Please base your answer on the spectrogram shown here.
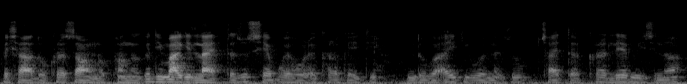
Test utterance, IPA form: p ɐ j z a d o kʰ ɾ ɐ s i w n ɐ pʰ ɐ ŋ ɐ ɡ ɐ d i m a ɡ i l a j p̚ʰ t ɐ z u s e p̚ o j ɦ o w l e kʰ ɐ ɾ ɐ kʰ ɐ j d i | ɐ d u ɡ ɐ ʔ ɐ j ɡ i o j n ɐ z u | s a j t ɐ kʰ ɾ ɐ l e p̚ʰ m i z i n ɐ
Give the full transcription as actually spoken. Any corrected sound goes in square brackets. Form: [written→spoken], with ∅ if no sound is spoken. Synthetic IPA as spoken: p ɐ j [z→s] a d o kʰ ɾ ɐ s [i→a] w n ɐ pʰ ɐ ŋ ɐ ɡ ɐ d i m a ɡ i l a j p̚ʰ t ɐ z u s e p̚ o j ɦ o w [l→ɾ] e kʰ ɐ ɾ ɐ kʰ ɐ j d i | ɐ d u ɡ ɐ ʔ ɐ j ɡ i o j n ɐ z u | s a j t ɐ kʰ ɾ ɐ l e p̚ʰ m i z i n ɐ

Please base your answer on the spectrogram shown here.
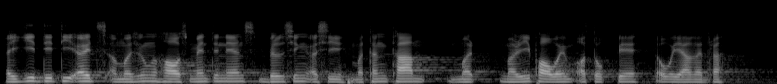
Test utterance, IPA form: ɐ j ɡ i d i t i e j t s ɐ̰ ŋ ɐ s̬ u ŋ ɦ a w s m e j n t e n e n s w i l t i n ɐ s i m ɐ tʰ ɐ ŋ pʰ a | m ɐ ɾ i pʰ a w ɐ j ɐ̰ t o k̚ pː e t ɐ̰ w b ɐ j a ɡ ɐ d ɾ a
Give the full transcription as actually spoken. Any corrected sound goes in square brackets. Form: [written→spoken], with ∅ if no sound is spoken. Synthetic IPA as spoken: ɐ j ɡ i d i t i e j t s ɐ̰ [ŋ→m] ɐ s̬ u ŋ ɦ a w s m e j n t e n e n s [w→b] i l [t→s] i [n→ŋ] ɐ s i m ɐ tʰ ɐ ŋ [pʰ→tʰ] a | m ɐ ɾ i pʰ a w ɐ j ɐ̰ t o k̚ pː e t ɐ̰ w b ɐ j a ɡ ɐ d ɾ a

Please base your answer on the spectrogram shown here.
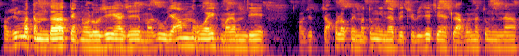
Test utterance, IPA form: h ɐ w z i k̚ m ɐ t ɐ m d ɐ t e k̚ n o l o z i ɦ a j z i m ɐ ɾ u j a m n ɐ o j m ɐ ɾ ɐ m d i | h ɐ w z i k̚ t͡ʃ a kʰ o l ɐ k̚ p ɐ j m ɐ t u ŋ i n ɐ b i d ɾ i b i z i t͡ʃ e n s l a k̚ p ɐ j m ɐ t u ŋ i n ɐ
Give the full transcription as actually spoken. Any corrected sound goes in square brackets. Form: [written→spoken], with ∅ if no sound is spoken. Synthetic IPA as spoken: h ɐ w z i k̚ m ɐ t ɐ m d ɐ t e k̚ n o l o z i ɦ a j z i m ɐ ɾ u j a m n ɐ o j m ɐ ɾ ɐ m d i | h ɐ w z i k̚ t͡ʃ a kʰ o l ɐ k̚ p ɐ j m ɐ t u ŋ i n ɐ b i [d→t] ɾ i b i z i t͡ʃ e n s l a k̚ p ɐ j m ɐ t u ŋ i n ɐ

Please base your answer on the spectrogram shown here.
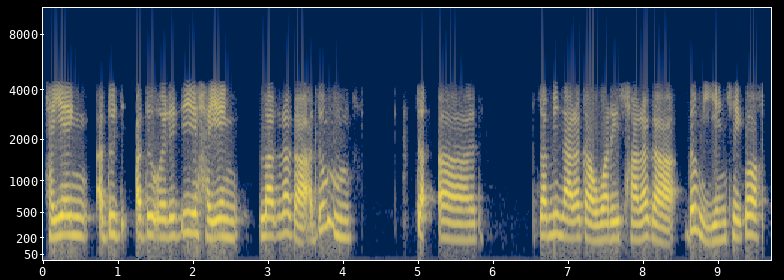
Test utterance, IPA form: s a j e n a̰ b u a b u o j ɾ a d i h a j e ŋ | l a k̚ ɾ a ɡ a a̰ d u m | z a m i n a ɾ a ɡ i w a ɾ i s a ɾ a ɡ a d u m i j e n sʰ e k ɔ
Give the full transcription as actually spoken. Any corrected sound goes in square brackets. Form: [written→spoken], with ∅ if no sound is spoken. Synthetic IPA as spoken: [s→h] a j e [n→ŋ] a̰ [b→d] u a [b→d] u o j ɾ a d i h a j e ŋ | l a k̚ ɾ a ɡ a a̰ d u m | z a m i n a ɾ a ɡ [i→a] w a ɾ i s a ɾ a ɡ a d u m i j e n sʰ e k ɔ

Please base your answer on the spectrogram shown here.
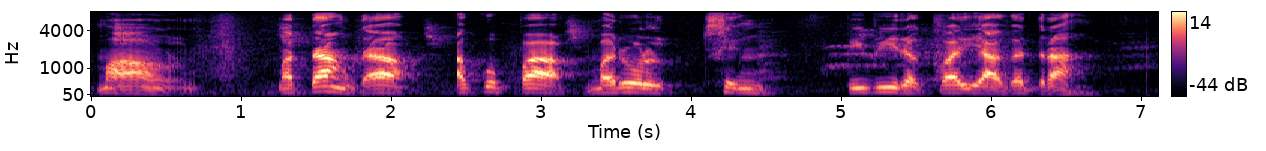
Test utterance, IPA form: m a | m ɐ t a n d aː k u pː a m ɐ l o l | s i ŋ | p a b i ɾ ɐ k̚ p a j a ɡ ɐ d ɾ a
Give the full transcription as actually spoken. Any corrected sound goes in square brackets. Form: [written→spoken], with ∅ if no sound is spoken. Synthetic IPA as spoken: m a | m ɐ t a [n→ŋ] d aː k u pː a m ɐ [l→ɾ] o l | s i ŋ | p [a→i] b i ɾ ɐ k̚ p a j a ɡ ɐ d ɾ a

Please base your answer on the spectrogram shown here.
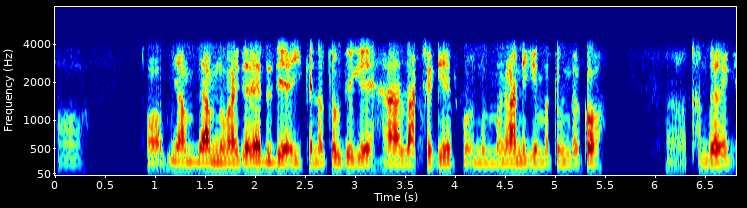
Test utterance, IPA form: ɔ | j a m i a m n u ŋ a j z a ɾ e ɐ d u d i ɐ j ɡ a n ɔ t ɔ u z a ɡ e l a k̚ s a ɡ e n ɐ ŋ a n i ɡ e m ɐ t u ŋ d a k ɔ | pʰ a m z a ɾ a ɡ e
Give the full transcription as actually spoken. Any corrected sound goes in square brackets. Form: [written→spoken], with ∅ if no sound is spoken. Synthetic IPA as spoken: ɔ | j a m [i→j] a m n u ŋ a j z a ɾ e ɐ d u d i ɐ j [ɡ→k] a n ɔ t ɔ [u→w] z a ɡ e l a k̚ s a ɡ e [n→m] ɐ ŋ a n i ɡ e m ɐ t u ŋ d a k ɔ | [pʰ→tʰ] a m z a ɾ a ɡ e

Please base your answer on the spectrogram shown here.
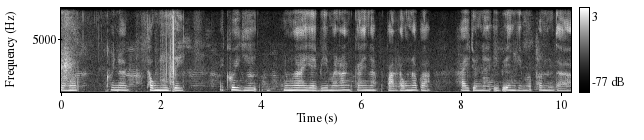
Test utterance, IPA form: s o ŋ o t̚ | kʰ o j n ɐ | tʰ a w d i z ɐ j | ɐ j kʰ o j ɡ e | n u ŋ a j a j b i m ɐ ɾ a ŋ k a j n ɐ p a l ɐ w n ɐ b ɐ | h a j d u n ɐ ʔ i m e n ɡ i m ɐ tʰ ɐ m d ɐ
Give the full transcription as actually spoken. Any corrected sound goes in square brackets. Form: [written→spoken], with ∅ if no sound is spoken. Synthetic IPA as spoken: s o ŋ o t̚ | kʰ o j n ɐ | tʰ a w [d→n] i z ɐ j | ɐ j kʰ o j ɡ [e→i] | n u ŋ a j a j b i m ɐ ɾ a ŋ k a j n ɐ p a l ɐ w n ɐ b ɐ | h a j d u n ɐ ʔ i [m→b] e n ɡ i m ɐ [tʰ→pʰ] ɐ m d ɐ

